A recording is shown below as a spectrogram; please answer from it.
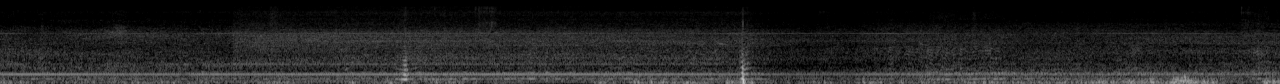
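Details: Thousands of honey bees from a colony that had blocked an old cottage chimney with comb in a Shropshire village, England, being removed live; steady low hum with a constant tone and occasional knocks and clicks.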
